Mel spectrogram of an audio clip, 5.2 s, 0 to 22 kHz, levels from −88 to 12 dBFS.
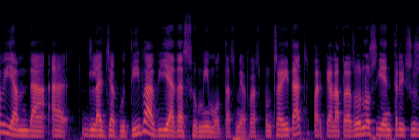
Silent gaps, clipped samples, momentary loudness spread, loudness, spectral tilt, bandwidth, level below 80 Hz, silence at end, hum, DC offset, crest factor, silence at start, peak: none; under 0.1%; 8 LU; -34 LUFS; -6 dB/octave; 13 kHz; -54 dBFS; 0 s; none; under 0.1%; 18 dB; 0 s; -16 dBFS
